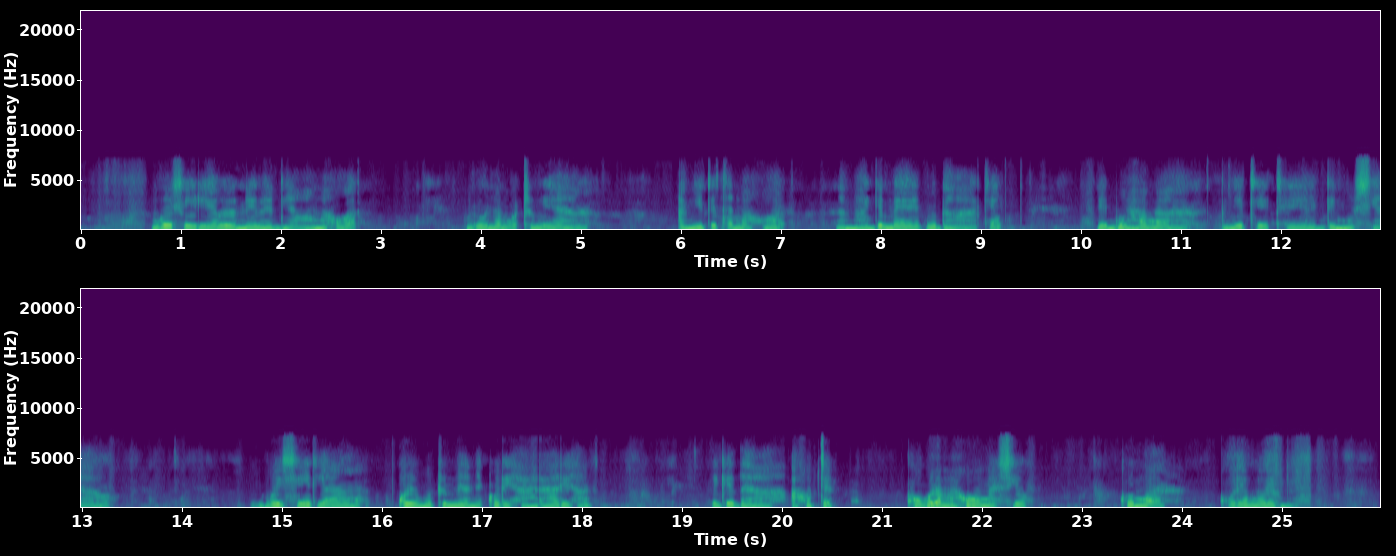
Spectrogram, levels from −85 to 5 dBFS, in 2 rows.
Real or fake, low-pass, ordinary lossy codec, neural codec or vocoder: fake; 7.2 kHz; none; codec, 16 kHz, 1 kbps, FreqCodec, smaller model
